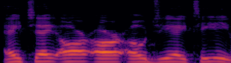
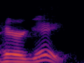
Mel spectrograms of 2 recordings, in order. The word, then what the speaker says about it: Harrogate: like think of harrogate h-a-r-r-o-g-a-t-e we say harrogate not hair gate so i guess it's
